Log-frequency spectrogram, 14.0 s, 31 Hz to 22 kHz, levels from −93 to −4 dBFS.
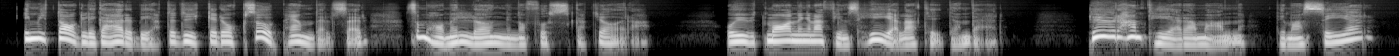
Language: Swedish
